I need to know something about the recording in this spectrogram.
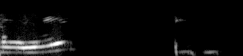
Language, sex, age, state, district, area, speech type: Nepali, female, 60+, West Bengal, Kalimpong, rural, conversation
